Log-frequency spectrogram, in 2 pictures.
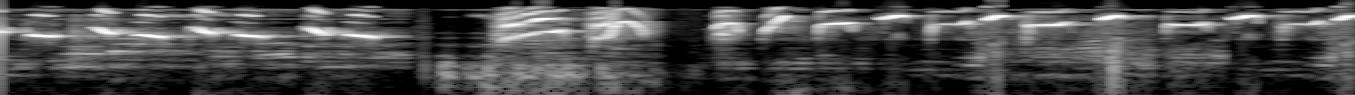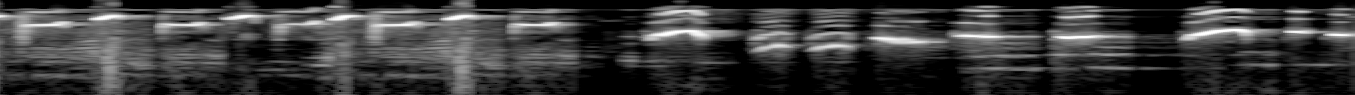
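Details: Greater green leafbird chattering vigorously in ngoceh song: a quick run of crisp, high chirps and upward-flicked notes, densely repeated for about ten seconds, then slower clear whistles near the end.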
